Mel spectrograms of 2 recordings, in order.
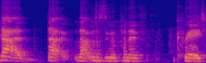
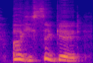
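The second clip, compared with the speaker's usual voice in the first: put-on irritated, envious, grudging, annoyed tone; 4 semitones higher, 4 dB louder than usual. Imitating how the other speaker praises their art: imitating an annoyed tone.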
